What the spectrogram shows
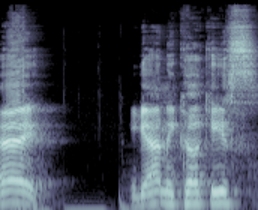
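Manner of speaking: amplified, reverberating, echoing voice over a microphone. A game master voices a reply coming up the salt mine, echoing over a microphone. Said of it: "an echoing voice as if from a microphone".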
